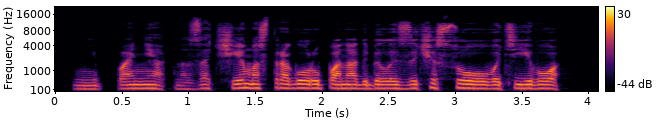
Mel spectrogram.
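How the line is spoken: Muttered again. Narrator (Russian): вновь пробурчал он

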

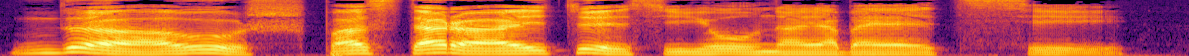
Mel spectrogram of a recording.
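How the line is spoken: Deep bass voice. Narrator (Russian): басом произнес Фати

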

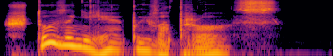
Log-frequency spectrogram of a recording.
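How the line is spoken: Majestic drawl, swan. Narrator (Russian): Величаво протянул лебедь

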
